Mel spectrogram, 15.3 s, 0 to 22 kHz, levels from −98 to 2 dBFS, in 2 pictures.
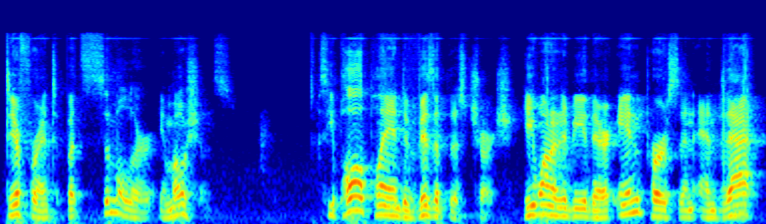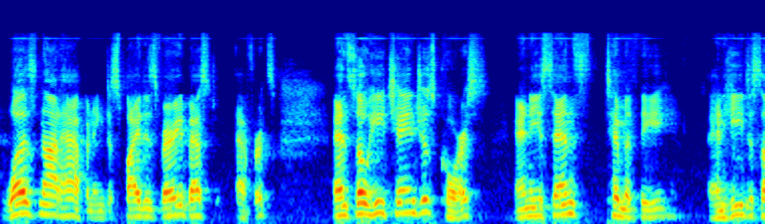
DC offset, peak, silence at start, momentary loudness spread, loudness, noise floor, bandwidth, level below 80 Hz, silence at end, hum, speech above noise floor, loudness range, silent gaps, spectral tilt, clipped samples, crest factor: under 0.1%; -6 dBFS; 0.05 s; 16 LU; -27 LUFS; -73 dBFS; 12 kHz; -62 dBFS; 0 s; none; 46 dB; 4 LU; none; -5.5 dB/octave; under 0.1%; 20 dB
